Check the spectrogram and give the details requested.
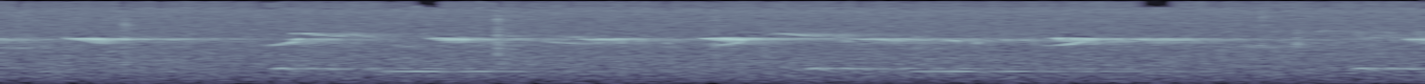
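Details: In a forest, a faint, low two-note cuckoo call, the second note lower, repeats about every two seconds beneath brighter, high-pitched chirps from other birds.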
